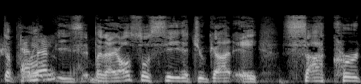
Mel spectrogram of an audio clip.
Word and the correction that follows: Sacher: tort class coming up. Is that did I pronounce it right, Sacher? – Sacher tort, yes. Exactly.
